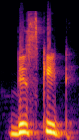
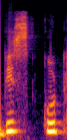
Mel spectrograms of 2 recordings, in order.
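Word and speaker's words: biscuit: Gas, guest, guild, गाइल, guilt, guitar, guard, रोग, टंग, वोग, बिस्किट, इसको हम बिस्कुट नहीं बोलेंगे, बिस्किट, यू इसमें साइलेंट है।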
